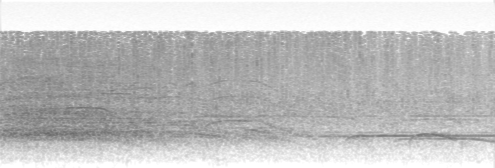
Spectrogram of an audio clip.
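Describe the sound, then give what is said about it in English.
A room full of people claps steadily for several seconds, an audience voting by applause, a dense, even wash of applause with a faint murmur of crowd noise underneath. “Since there's no way shouting is going to work, let's show a show of hands or applause.”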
